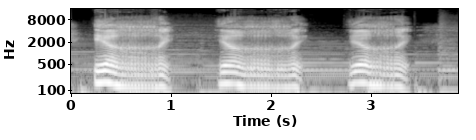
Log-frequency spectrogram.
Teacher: la r en el francés suena como la g pero con una vibración en la garganta es decir rr por ejemplo digo rogarte si la r suena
